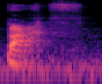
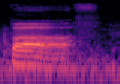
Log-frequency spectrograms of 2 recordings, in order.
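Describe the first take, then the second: First: Bath is said with a Yorkshire accent. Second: Bath is said with a boarding-school accent. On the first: This is how the speaker said it at home. "I wouldn't lose my pronunciation of Bath" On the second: This is how the speaker said it after school. "when I uh, left, I was saying Bath"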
